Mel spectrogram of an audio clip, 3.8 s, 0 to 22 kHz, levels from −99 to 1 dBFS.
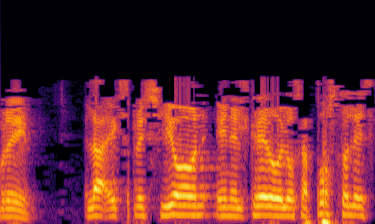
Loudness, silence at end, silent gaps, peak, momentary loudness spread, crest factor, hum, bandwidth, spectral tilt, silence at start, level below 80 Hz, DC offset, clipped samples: -12 LUFS; 0.05 s; none; 0 dBFS; 10 LU; 12 dB; none; 5.4 kHz; -8 dB/octave; 0 s; -22 dBFS; under 0.1%; 0.7%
